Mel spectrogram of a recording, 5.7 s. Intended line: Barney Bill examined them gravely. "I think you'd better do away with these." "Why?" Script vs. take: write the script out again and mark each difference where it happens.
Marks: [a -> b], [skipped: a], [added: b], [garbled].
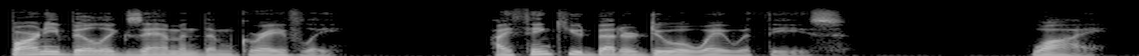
Barney Bill examined them gravely. "I think you'd better do away with these." "Why?"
